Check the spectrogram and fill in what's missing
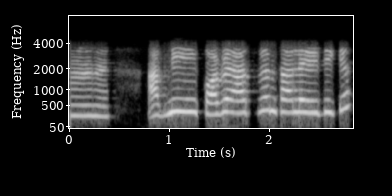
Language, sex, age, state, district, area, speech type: Bengali, female, 45-60, West Bengal, North 24 Parganas, rural, conversation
